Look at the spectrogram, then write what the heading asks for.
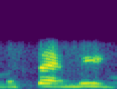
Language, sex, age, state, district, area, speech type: Telugu, female, 30-45, Andhra Pradesh, Vizianagaram, urban, conversation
